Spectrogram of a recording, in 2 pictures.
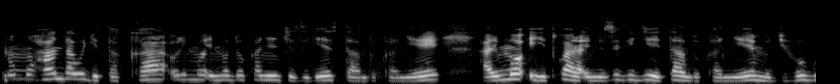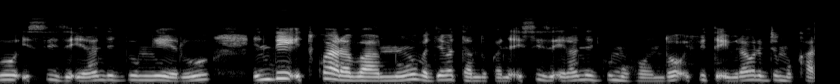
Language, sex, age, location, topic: Kinyarwanda, female, 36-49, Kigali, finance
